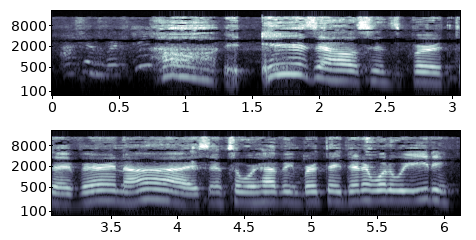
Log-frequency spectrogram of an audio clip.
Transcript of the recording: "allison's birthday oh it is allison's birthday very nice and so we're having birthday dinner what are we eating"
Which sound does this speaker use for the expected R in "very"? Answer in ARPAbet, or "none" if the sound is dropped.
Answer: R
